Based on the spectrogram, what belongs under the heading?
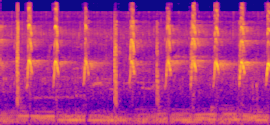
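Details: White-rumped shama at night repeating short rising chirps about three times a second, each paired with a sharp click, steady and insistent over a low background hum.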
